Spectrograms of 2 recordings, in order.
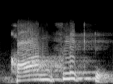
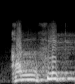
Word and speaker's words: conflict: all the two syllable verbs take stress on the second syllable but there is a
